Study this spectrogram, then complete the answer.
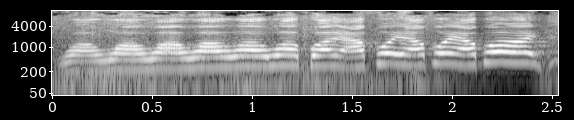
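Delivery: loud hyped play-by-play; esports caster. Real, not acted. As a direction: ride the fight call upward. Live play-by-play hype. (komentator esports bersemangat)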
